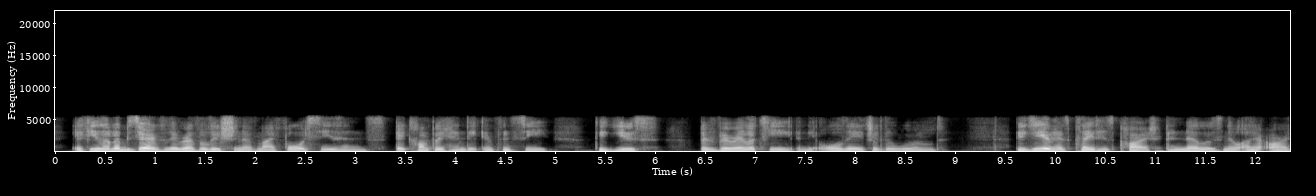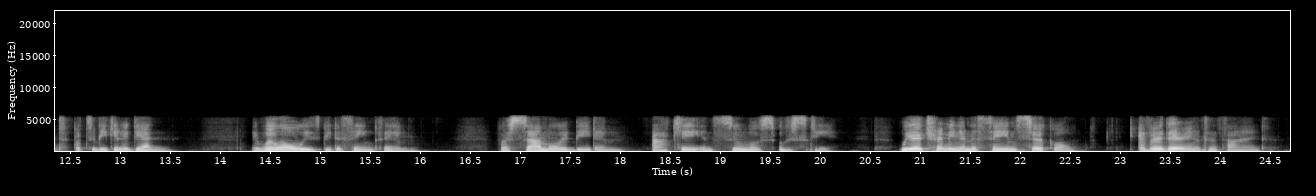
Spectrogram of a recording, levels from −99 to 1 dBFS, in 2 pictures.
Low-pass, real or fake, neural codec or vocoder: 5.4 kHz; fake; codec, 24 kHz, 1 kbps, SNAC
